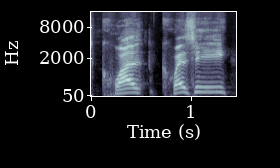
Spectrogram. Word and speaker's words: Kwesi: Namar writes in, pronounce is Kwesi Adolfo Mensah. You can call him Kwesi. Kwesi, that's what it was.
